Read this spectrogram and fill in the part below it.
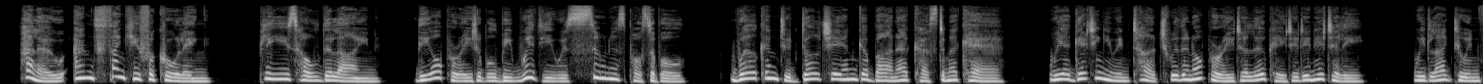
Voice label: ivr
